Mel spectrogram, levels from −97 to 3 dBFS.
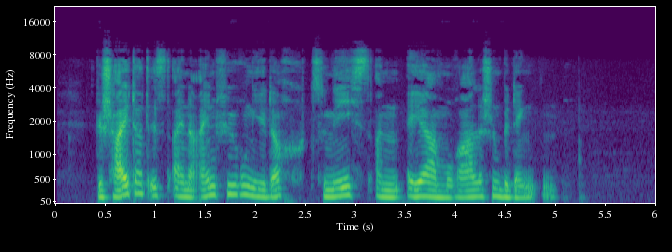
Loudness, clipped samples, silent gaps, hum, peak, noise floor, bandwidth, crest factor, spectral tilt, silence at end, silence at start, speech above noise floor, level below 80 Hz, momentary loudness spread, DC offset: -23 LUFS; under 0.1%; none; none; -2 dBFS; -68 dBFS; 9.4 kHz; 20 dB; -5 dB/octave; 1 s; 0.45 s; 45 dB; -58 dBFS; 10 LU; under 0.1%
